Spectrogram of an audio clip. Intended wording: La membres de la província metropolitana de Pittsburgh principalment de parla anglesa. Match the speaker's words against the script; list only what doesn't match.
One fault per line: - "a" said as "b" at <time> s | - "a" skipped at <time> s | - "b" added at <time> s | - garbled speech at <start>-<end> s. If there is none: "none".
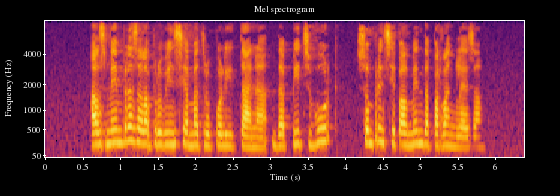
- "La" said as "Els" at 0.7 s
- "són" added at 4.3 s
